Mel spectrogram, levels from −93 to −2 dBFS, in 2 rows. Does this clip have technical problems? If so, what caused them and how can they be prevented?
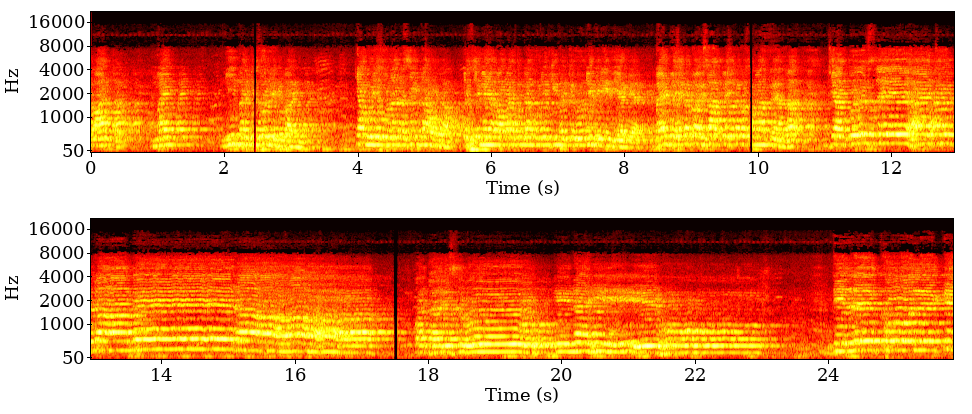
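Yes. Bluetooth dropouts, likely from packets not reaching the headphones in time, cut the audio to silence at 2.44 s and 9.88 s (about 37 ms each) and 17.49 s (56 ms). Sound then resumes as though it had kept playing. Keeping the source close, with a clear line of sight and less 2.4 GHz interference, prevents this.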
